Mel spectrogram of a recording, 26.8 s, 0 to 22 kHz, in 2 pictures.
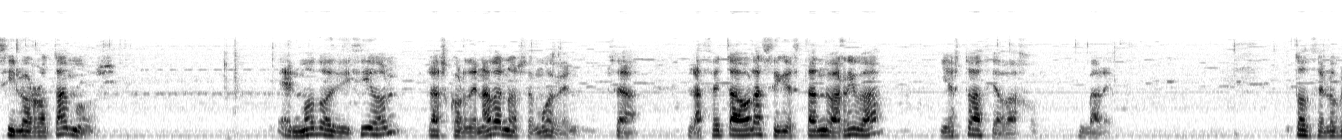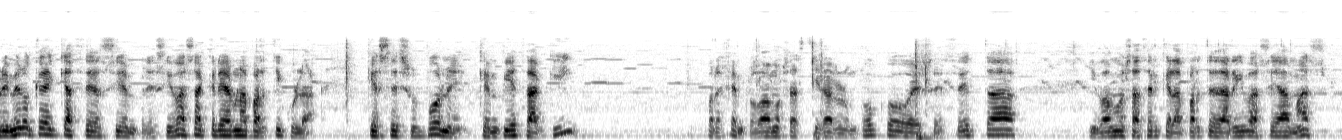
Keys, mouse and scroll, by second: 0.4-5.6 drag, 2.3 r, 5.6-10.1 middle drag, 10.1-23.6 drag, 16.8 KP_1, 21.5 s, 23.6-25.6 middle drag, 25.6-26.8 drag.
